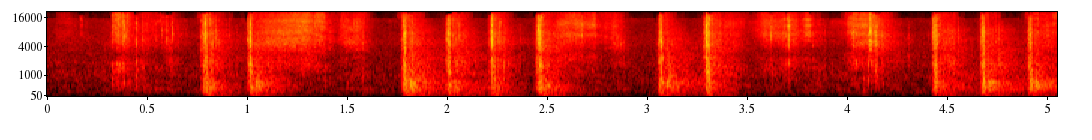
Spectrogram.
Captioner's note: pot thudding continues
